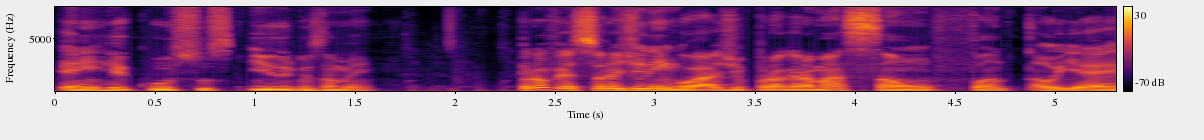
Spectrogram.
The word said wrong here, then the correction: Python: eu acertei a pronúncia? É isso mesmo? – Python. – Python, é. desculpa.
